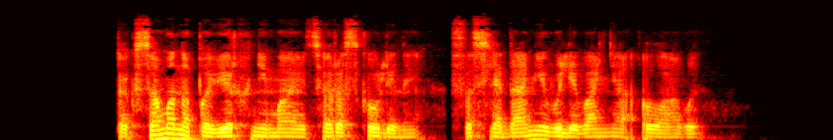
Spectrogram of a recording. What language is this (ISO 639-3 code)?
bel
